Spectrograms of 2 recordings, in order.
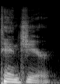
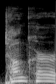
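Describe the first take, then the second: First: The name sounds like 'tan-jeer'. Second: The name sounds like 'tongue-her'. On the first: This is how it reads from the spelling. "I read it Tangier" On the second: This is how locals say it. "it sounds like tongue her or something like that"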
